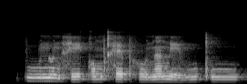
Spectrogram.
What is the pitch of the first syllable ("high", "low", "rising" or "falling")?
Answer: high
